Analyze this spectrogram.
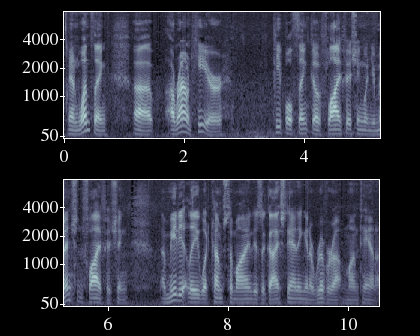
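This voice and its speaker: At a moderate pace, a man speaks with a very deep, low pitch and lively intonation. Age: 70s. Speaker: fly fishing club member. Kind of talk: interview. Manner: halting.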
